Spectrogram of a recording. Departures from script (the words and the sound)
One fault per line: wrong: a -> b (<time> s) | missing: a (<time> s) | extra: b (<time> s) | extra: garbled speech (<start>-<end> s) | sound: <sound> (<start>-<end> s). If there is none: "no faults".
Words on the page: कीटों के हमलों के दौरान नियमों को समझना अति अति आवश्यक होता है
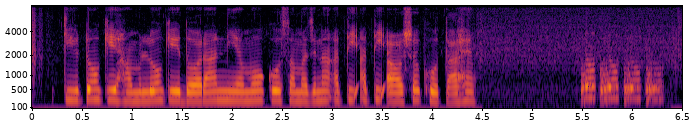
sound: laugh (5.5-6.3 s)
